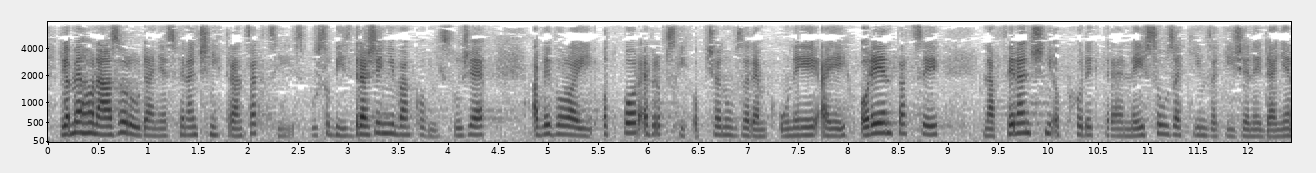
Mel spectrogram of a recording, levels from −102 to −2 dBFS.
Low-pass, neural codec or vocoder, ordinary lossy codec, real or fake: 7.2 kHz; none; none; real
